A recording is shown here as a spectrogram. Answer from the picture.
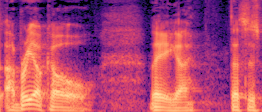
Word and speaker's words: Ubriaco: Brie are our echo I think I say you're pronounced abrió Kol there you go that's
